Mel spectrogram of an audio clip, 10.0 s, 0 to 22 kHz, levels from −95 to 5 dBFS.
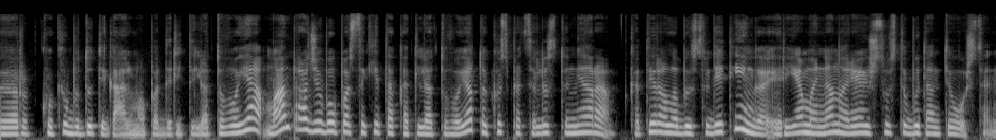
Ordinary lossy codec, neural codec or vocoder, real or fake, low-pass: MP3, 96 kbps; codec, 44.1 kHz, 7.8 kbps, DAC; fake; 14.4 kHz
